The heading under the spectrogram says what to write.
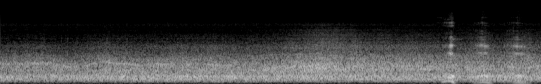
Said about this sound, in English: It could sound like that, I'll tell you that. This week's storm, it's on the way. It's a-coming.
